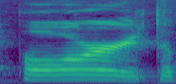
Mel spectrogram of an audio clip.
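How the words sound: It is said with a retroflex caipira R.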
